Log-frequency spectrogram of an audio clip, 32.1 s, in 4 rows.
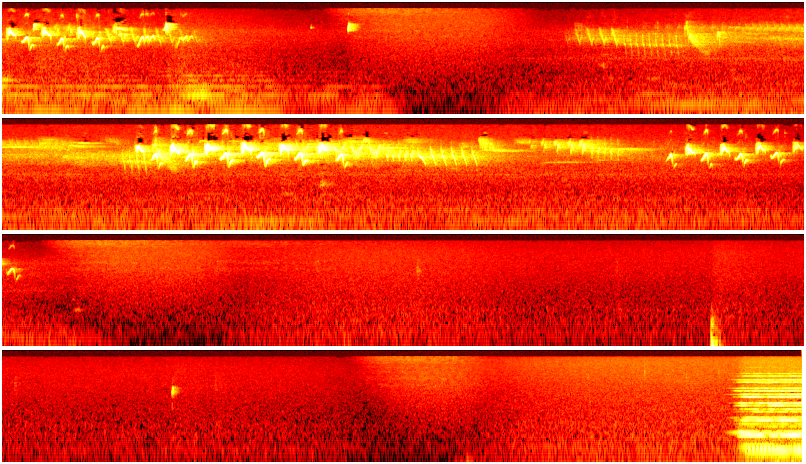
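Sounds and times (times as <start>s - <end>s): songbirds chirping: 0.0s - 3.8s, 5.1s - 17.2s
faint outdoor hum: 0.0s - 32.0s.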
